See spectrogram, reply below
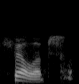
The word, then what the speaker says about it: Phillips: Jan, J-A-N, and the last name's Phillips, P-H-I-L-L-I-P-S.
